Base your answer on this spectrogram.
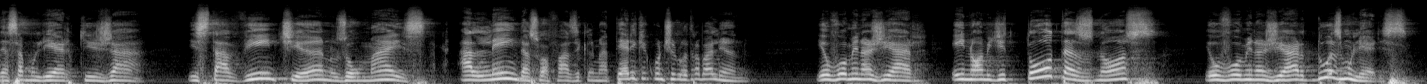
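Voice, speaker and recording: A woman at a medium pitch, very slow pace and long, frequent pauses, with audible room echo. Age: 70s. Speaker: speaker. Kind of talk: lecture. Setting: stage with audience.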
